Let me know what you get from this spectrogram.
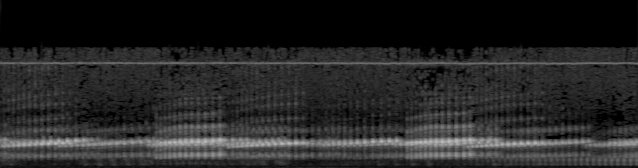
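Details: Many frogs singing at dusk in spring on ponds in Nebraska's Sandhills. A continuous high, reedy trill carries repeated pulsed rattling bursts, swelling roughly every two seconds, with no other sounds.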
